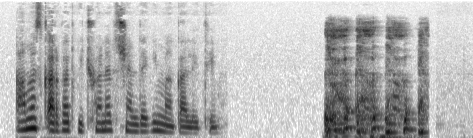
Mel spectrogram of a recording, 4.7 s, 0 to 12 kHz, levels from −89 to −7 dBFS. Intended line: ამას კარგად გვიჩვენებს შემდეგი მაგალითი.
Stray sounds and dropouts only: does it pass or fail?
fail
